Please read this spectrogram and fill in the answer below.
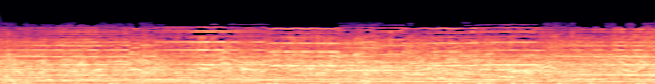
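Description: High school marching band playing long, held chords in the horns and woodwinds, coming in right at the start.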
